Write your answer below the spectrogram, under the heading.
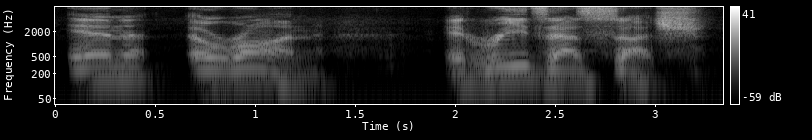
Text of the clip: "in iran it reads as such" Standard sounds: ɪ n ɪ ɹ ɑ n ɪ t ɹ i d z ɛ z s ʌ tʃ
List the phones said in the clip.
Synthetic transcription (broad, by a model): ɪ n ɪ ɹ ɑ n ɪ t ɹ i d z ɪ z s ʌ tʃ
